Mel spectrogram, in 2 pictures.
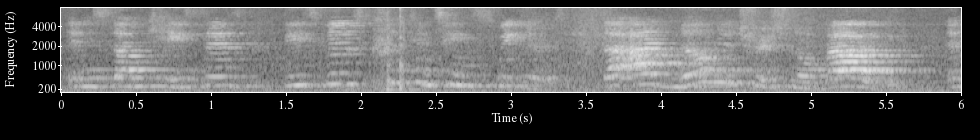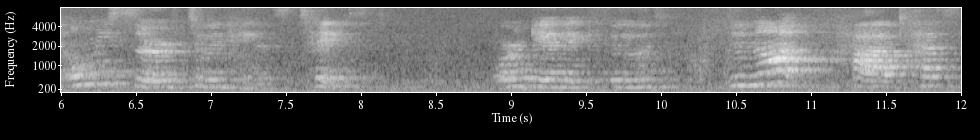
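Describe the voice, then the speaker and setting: A young woman delivering a rehearsed student speech in an earnest, emphatic, carefully phrased way. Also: sits high. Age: young adult. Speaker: student speaker. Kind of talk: rehearsed public speech, TED-style talk. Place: indoor stage in a reverberant room. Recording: echoey room from far off, noisy background.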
